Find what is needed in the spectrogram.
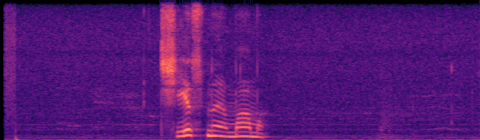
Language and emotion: Russian, positive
